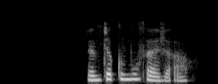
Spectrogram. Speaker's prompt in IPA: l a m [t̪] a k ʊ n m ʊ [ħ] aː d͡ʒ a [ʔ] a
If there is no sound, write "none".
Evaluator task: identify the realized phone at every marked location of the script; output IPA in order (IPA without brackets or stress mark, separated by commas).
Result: t̪, f, ʔ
